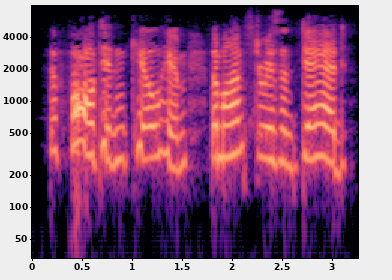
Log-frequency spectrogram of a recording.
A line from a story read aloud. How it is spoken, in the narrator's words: I shrieked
